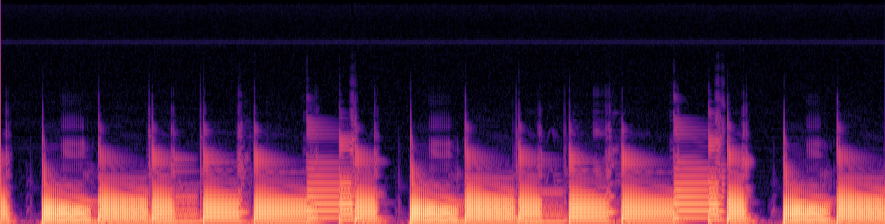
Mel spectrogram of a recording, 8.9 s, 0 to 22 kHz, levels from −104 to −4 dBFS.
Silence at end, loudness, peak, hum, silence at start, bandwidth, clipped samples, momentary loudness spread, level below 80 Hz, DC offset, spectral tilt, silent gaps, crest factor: 0 s; -19 LUFS; 0 dBFS; none; 0 s; 2.5 kHz; under 0.1%; 6 LU; -30 dBFS; under 0.1%; -14.5 dB/octave; none; 18 dB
